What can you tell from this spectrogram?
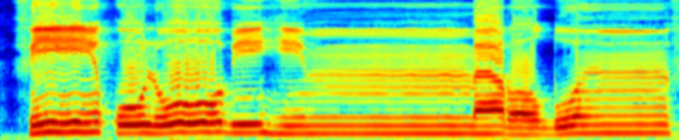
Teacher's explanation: bukan lagi mirip tapi sama yaitu adanya mim mati bertemu mim caranya adalah kita memasukkan mim yang pertama kepada yang kedua dan ditahan suaranya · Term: Idam Mimi, idgham mimi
